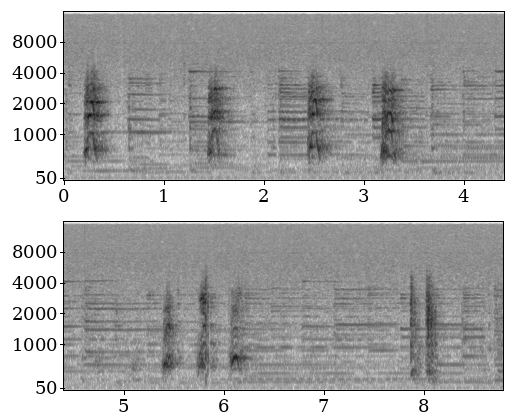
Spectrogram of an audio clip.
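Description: A small dog barking about seven times, four barks spaced out and then three in quick succession, over background music.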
